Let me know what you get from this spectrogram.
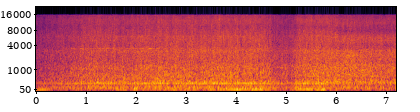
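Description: Heavy rain pouring and splashing on a waterlogged road, an even hiss, with a motor vehicle's engine humming steadily underneath until about six seconds in.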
